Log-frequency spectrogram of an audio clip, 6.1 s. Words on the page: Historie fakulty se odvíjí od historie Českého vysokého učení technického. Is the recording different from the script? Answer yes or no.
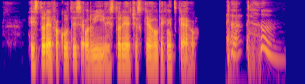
yes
